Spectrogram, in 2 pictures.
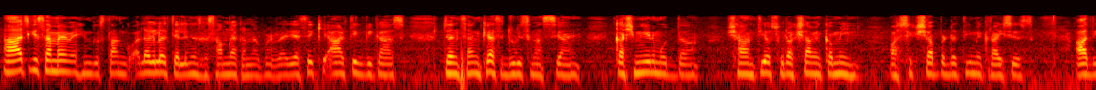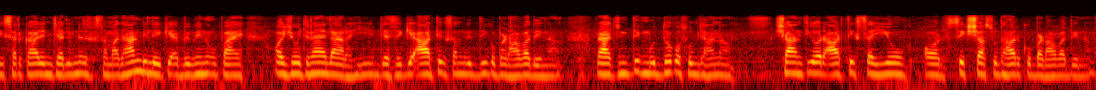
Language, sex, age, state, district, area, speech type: Urdu, male, 18-30, Uttar Pradesh, Shahjahanpur, urban, spontaneous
